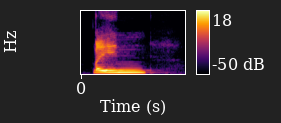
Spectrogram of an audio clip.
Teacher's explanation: قوف موٹے حرفوں میں سے ہے، اس کو پر پڑھا جائے گا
